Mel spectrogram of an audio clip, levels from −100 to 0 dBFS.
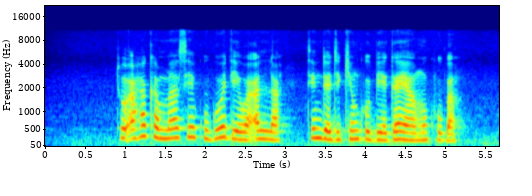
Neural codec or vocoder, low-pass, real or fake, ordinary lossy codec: none; 10.8 kHz; real; none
